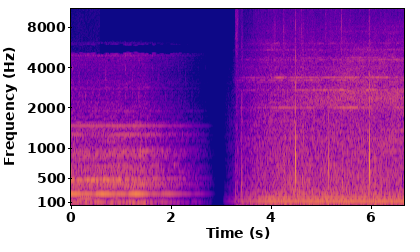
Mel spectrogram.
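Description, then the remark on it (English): A steady, droning roar of a company jet's engine in flight on the way to Warsaw, cutting out briefly for a moment of silence before resuming as a continuous, even hum with a few faint clicks. “I'm glad we have the company jet available to us.”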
